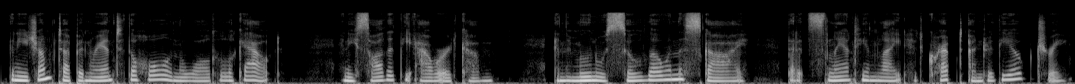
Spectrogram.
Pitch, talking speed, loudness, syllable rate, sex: 185 Hz, 235 wpm, -20 LUFS, 5.1 syllables/s, female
